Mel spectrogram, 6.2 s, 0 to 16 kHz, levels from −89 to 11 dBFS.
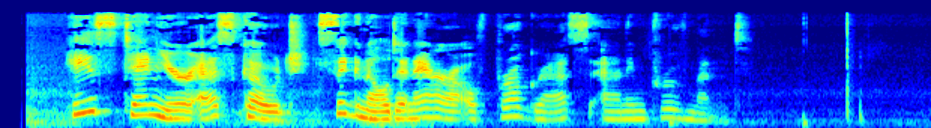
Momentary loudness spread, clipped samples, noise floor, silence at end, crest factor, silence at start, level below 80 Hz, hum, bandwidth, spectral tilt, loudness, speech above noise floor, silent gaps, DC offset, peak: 24 LU; under 0.1%; -52 dBFS; 0.85 s; 18 dB; 0.2 s; -54 dBFS; none; 12 kHz; -2 dB/octave; -14 LUFS; 35 dB; none; under 0.1%; -2 dBFS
